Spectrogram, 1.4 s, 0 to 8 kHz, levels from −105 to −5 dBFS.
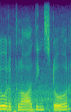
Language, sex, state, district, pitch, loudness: Tamil, female, Tamil Nadu, Chennai, 205 Hz, -15 LUFS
